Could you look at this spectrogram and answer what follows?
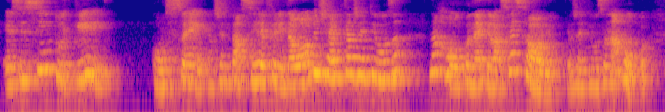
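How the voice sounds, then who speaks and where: A Brazilian woman teaching a class, explaining slowly and checking in with her students with frequent questions. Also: high voice, lively intonation, mellow. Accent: Brazilian Portuguese. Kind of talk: classroom lesson. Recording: very echoey room, voice from a distance.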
